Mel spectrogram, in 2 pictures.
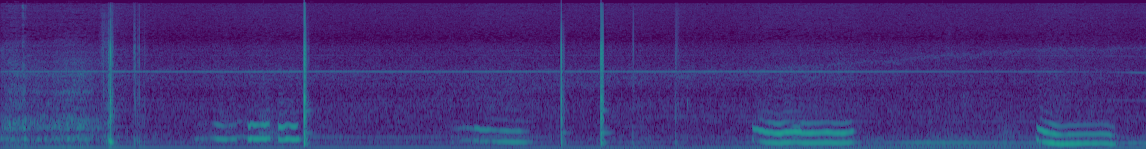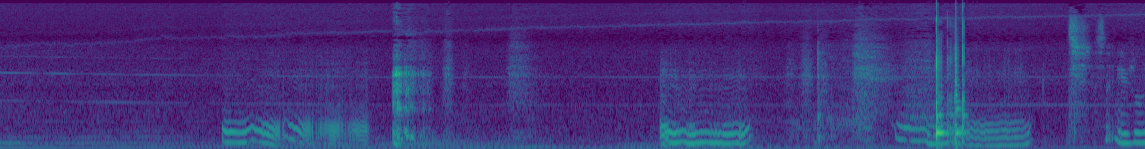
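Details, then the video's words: Weebo, a sleeping female cat indoors, which she does not usually do this way, possibly dreaming: about eight short wavering, warbling moans spaced a few seconds apart, over a steady low room hum and occasional clicks. "Snoring cat"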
